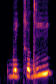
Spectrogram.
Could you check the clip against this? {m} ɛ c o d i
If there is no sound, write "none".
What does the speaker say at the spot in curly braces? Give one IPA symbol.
b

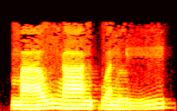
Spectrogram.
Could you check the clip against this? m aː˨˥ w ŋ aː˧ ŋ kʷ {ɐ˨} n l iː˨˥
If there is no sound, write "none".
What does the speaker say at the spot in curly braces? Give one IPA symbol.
ɐ˨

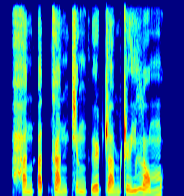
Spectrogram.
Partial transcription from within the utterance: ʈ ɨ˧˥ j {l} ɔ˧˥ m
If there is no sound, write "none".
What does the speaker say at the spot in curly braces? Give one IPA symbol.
l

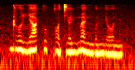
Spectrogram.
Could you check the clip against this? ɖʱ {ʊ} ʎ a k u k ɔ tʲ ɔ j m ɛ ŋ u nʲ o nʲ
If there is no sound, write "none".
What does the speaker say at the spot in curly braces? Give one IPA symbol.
ʊ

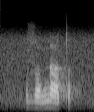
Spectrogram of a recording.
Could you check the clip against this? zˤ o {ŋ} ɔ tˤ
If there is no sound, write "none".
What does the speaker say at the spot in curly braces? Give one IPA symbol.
ŋ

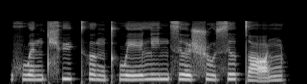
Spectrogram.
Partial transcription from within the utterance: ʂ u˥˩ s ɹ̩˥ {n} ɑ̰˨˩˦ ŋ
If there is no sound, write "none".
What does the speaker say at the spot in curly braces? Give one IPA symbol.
t̪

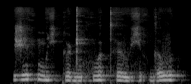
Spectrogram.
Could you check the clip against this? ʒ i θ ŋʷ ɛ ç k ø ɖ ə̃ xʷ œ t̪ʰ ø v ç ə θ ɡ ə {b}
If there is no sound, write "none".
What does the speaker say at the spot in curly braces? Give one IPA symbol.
v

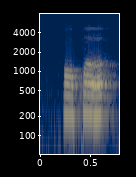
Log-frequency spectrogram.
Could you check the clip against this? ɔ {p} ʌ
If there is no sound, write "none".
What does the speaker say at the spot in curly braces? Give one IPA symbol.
p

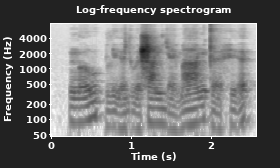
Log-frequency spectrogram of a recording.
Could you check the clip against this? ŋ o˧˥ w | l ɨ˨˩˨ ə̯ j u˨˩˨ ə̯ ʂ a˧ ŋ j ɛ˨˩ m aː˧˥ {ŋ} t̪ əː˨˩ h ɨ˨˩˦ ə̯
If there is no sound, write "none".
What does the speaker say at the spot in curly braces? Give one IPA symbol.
ŋ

